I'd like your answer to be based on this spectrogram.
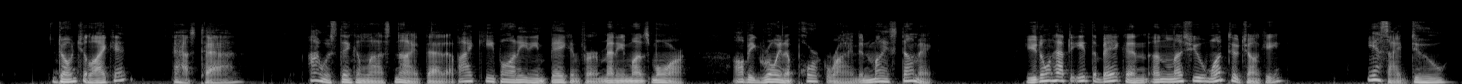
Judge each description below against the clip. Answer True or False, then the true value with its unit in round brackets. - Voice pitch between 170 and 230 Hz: False (100 Hz)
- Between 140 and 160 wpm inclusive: False (190 wpm)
